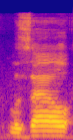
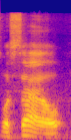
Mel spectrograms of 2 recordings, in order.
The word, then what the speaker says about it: Lissel: I think he sees LaSalle it's almost like an analog for himself in a way because whistle oh so like it pronounced like whistle well you know we've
